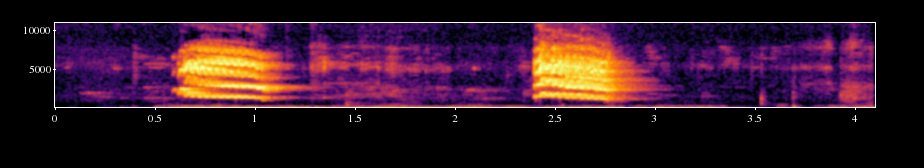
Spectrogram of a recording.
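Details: Parrot giving two loud, harsh, banded squawks about one and a half seconds apart over a steady low mechanical hum.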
